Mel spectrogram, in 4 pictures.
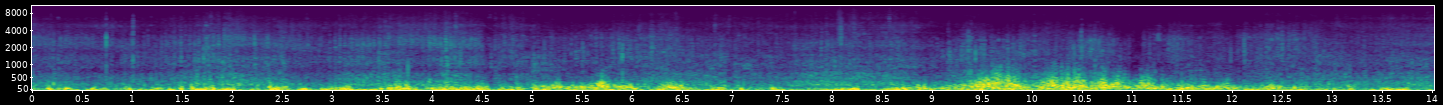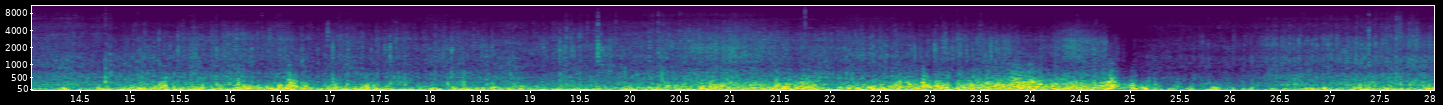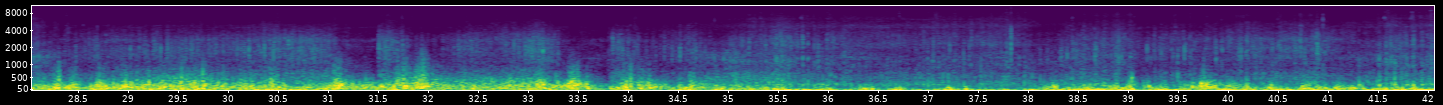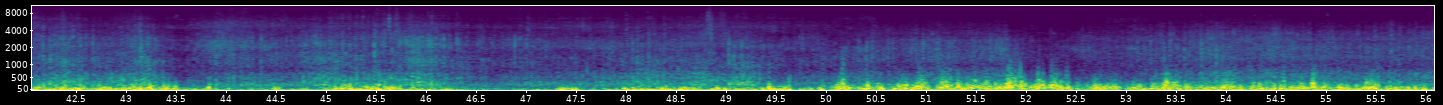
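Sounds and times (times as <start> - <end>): bike tyres rolling on dirt: 0.0 - 56.0
wind buffeting microphone: 0.0 - 56.0.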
